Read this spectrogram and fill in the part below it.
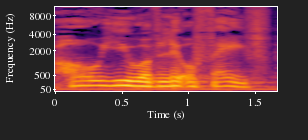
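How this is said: It sounds tender and affectionate.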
